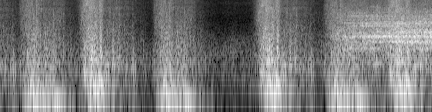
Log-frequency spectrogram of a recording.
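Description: A large bird beats its wings with heavy whooshes.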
